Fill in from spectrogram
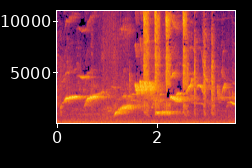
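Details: Varied song of a white-rumped shama, meant to spur other shamas into singing: long gliding whistles rise then give way to dense high clicks and a flat low whistled note.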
